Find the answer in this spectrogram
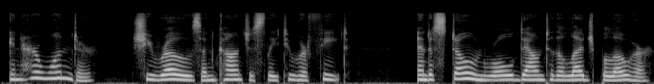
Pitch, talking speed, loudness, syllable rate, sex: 215 Hz, 175 wpm, -20 LUFS, 5.0 syllables/s, female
